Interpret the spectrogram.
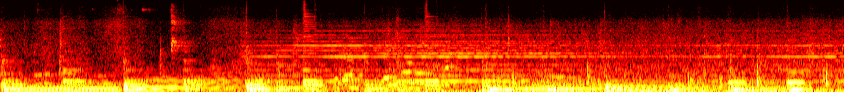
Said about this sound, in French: Vous voyez, là, on est à l'extérieur et on entend la pluie et les oiseaux.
